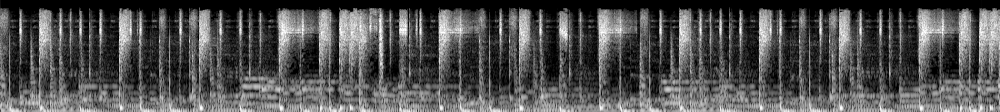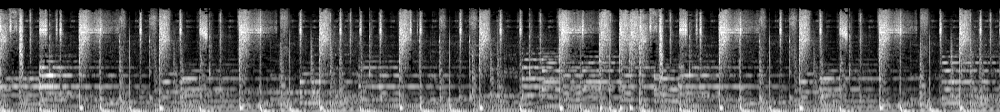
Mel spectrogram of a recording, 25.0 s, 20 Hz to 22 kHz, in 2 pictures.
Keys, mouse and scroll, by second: 0.1 shift+middle click, 0.5-1.1 scroll up 1, 1.1 ctrl+b, 4.9 scroll down 1, 5.1 Tab, 5.2 drag, 5.4-5.9 middle drag, 5.9 drag, 6.1 scroll down 1, 6.4 click, 6.8 scroll down 1, 7.0 middle drag, 7.2 click, 7.4-8.1 middle drag, 8.1 drag, 8.3 click, 8.6 alt+middle click, 9.2 alt+middle click, 9.6 click, 10.2-10.7 middle drag, 10.7-11.8 right drag, 11.8 middle click, 11.9-12.7 scroll up 1, 12.7 click, 13.0 middle click, 13.6 click, 14.5 middle click, 14.7 scroll up 1, 14.8-15.5 middle drag, 15.5 click, 16.0 scroll down 3, 16.2 click, 16.4-17.1 middle drag, 17.1 click, 17.3-18.0 middle drag, 18.0 drag, 18.2 middle drag, 18.6-19.2 middle drag, 19.2 Tab, 19.4 a, 20.2 scroll up 1, 20.3 middle click, 20.7 click, 21.7 l, 21.9 p, 22.5 Tab, 22.6 click, 22.8 click, 23.0 middle drag, 23.3-24.0 scroll up 3, 23.5 middle click, 24.0 middle drag, 24.3 scroll down 1, 24.4 shift+middle click.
